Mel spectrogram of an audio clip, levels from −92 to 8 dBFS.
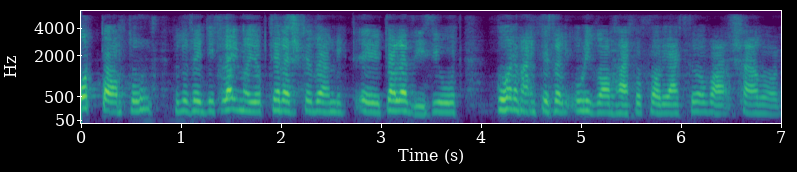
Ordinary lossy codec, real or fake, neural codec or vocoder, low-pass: AAC, 24 kbps; fake; codec, 24 kHz, 1 kbps, SNAC; 5.4 kHz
